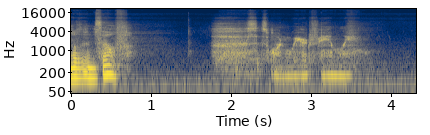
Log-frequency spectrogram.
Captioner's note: sighs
